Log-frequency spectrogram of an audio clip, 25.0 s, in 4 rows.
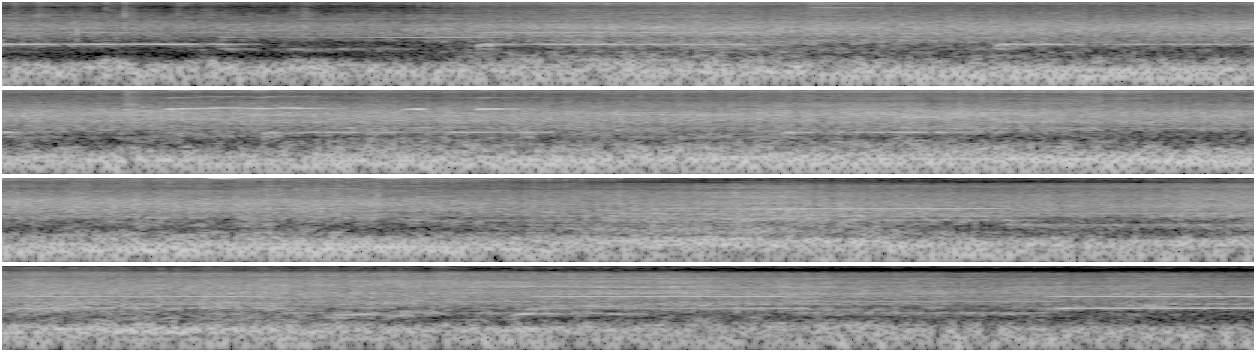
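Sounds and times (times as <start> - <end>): train rumbling: 0.0 - 25.0
high squeals: 7.0 - 9.0.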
